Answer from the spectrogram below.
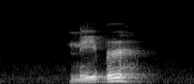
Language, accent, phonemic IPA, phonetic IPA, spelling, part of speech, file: German, Austria, /ˈneːbəl/, [ˈneːbl̩], Nebel, noun / proper noun, De-at-Nebel.ogg
- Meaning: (noun) 1. fog, mist, haze 2. nebula; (proper noun) 1. a municipality on the island of Amrum, Schleswig-Holstein, Germany 2. a surname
